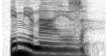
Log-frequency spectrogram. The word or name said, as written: immunize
